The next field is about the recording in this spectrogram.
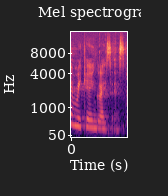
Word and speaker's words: Enrique Iglesias: All the organs of how do you say Enrique Iglesias? – Like that. – Yeah. Okay, all the organs of Enrique... – I'll say the name. Okay. – Okay. All the organs of Enrique Iglesias.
